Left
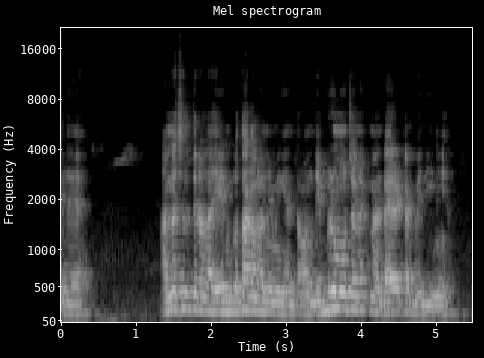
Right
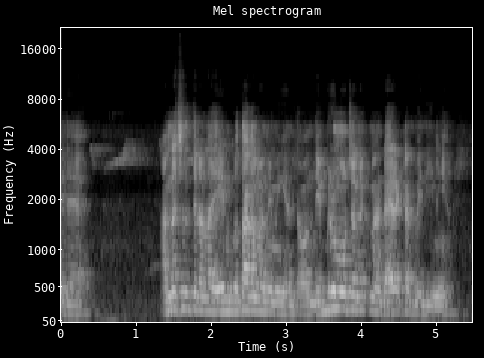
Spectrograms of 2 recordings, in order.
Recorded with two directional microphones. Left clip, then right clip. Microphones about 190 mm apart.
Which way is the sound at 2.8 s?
30° left (ahead or behind).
